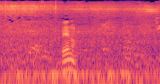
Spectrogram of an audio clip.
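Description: A man says a single short word a little under a second in, over a steady low background rumble.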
